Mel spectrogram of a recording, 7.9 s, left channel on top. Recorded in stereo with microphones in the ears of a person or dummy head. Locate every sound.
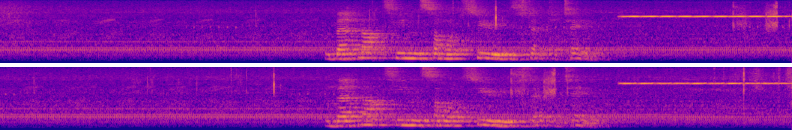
3.2 s a woman speaking: 40° left (ahead or behind), 0.6 m
6.2 s an alarm: 10° left (ahead or behind), 1.6 m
